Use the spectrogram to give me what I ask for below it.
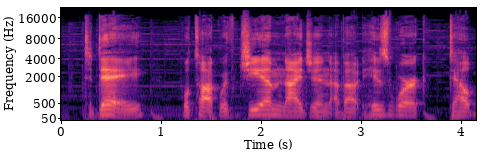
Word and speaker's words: Naijin: GM Naijin, who is going to be talking with us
